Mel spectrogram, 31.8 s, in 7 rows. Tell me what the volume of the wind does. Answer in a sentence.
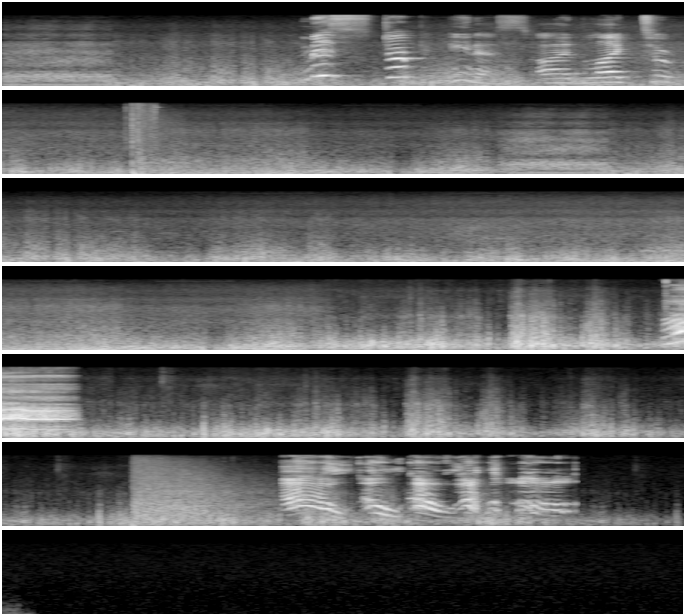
The volume of the wind goes up, then down.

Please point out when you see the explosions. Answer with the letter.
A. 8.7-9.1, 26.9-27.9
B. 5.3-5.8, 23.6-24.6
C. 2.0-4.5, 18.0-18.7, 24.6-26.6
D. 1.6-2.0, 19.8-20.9
B.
